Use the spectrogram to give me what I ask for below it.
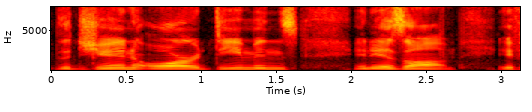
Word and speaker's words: jinn: Although the jinn is spelled D-J-I-N-N, which is where we get the pronunciation of the word genie, which is not J, G-E-N-I-E. It's the mispronunciation or the westernization of the term jinn.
